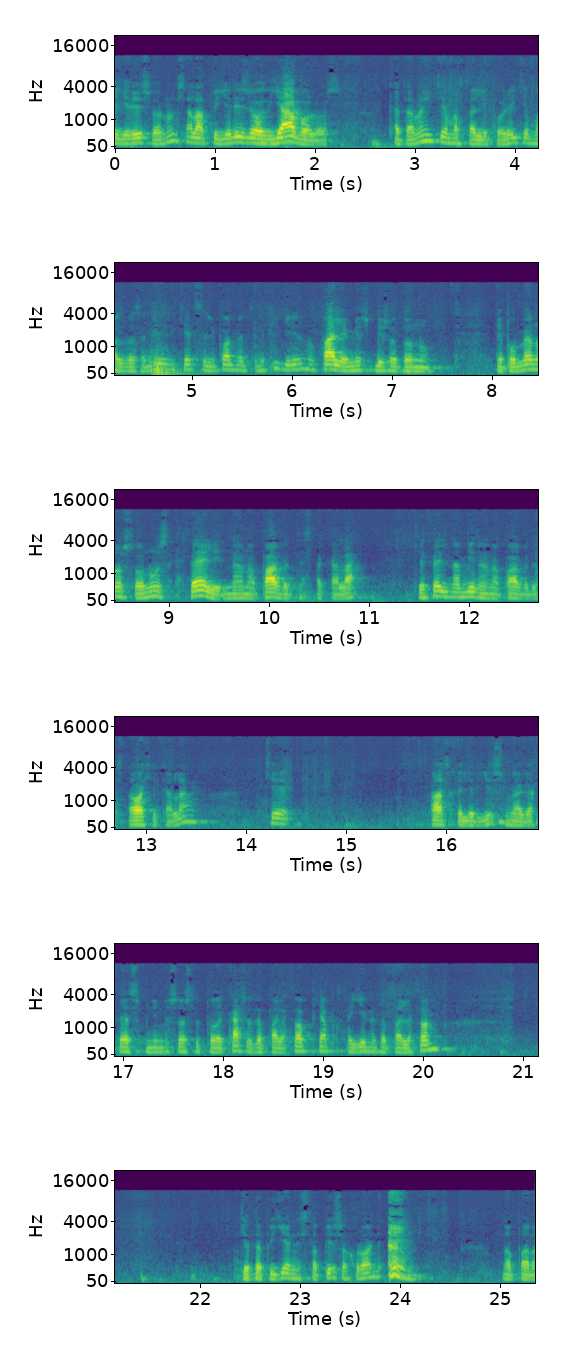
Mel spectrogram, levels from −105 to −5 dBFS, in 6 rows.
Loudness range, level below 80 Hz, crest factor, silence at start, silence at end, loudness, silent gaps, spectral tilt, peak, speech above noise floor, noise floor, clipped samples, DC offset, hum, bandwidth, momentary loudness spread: 9 LU; -50 dBFS; 22 dB; 0 s; 0 s; -22 LUFS; none; -7 dB/octave; 0 dBFS; 31 dB; -52 dBFS; under 0.1%; under 0.1%; none; 11.5 kHz; 14 LU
